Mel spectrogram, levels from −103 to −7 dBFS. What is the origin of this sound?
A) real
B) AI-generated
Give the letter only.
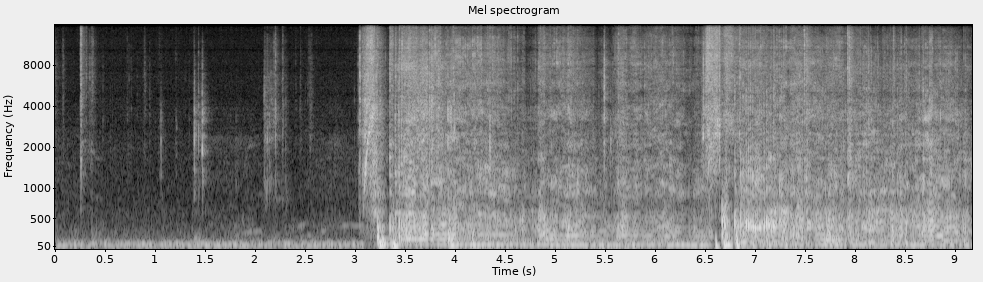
B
